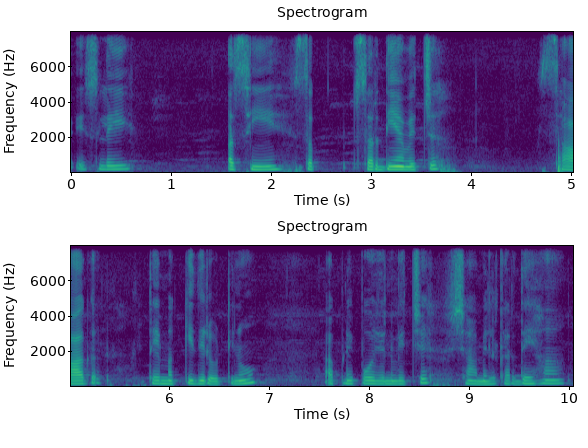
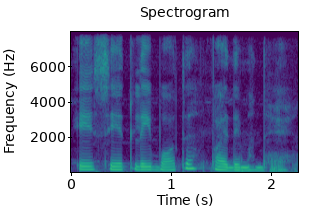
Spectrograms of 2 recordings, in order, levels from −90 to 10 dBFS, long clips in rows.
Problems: none marked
